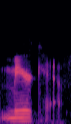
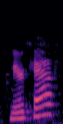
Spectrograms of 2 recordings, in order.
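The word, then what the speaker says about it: Mirfak: a bastardization of it so it's like mere cat but cat with an f with an f so it's like a meerkat and a calf together meerkat i'm going to remember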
